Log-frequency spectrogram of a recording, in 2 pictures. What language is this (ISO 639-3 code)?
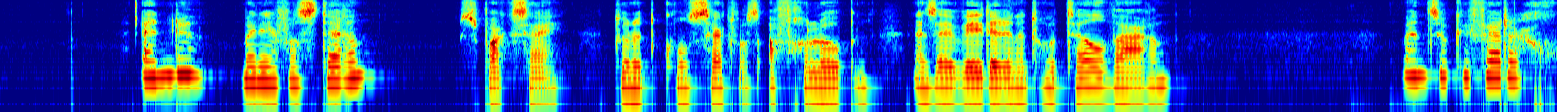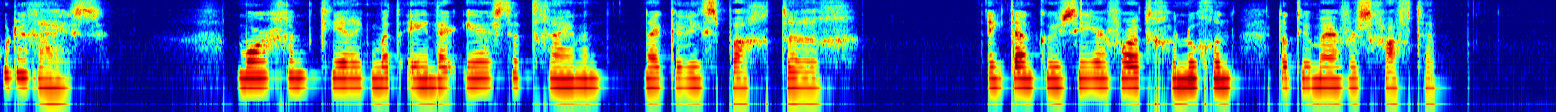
nld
